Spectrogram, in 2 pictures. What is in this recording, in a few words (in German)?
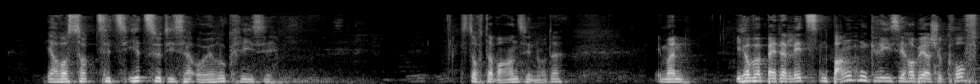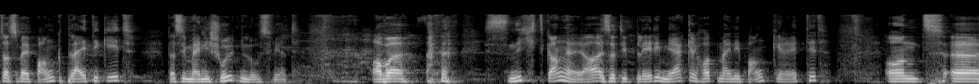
Ansage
